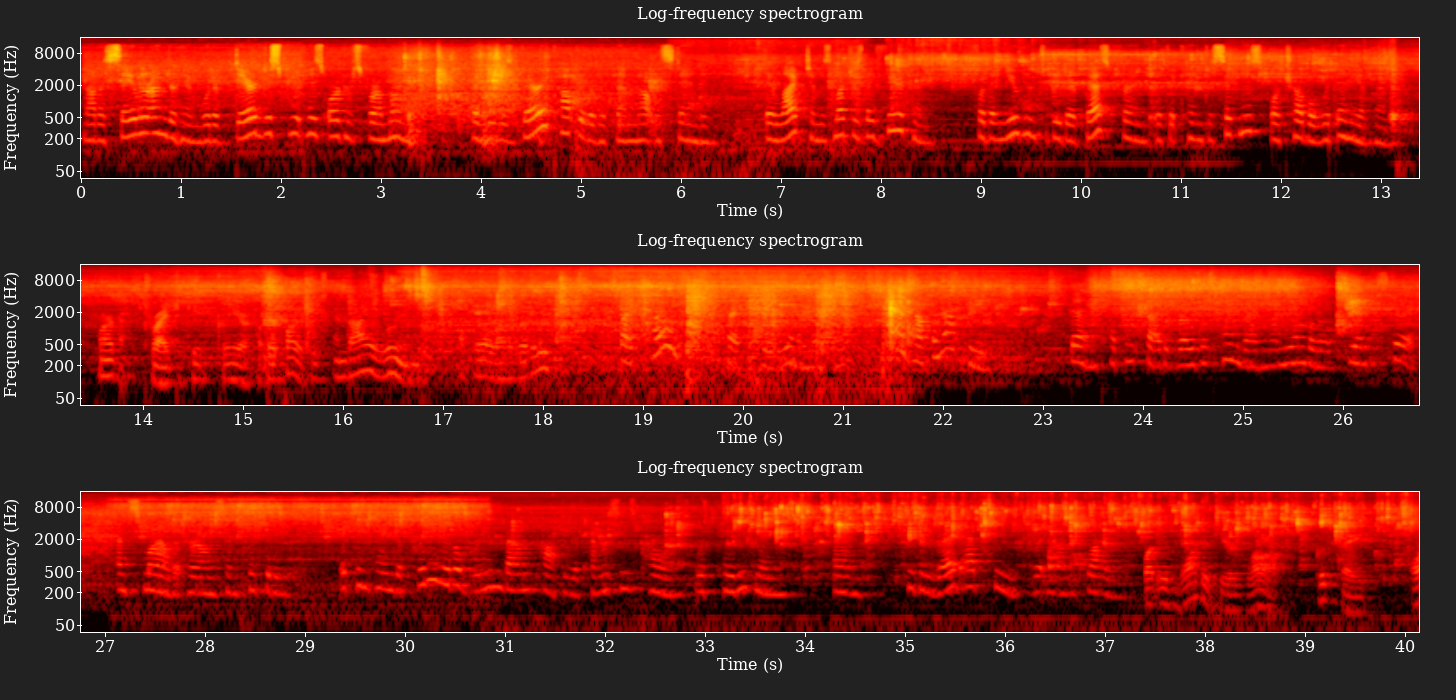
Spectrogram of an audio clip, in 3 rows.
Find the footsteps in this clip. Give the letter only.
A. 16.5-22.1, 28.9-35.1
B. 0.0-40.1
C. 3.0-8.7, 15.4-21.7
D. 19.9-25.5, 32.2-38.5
C.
